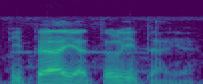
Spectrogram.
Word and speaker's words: Bidayatul Hidayah: sudah tipis banget judulnya itu bidayatul Hidayah ini bacanya bidayatul Hidayah jadi ini kitab singkat ringkas tapi mendalam gitu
